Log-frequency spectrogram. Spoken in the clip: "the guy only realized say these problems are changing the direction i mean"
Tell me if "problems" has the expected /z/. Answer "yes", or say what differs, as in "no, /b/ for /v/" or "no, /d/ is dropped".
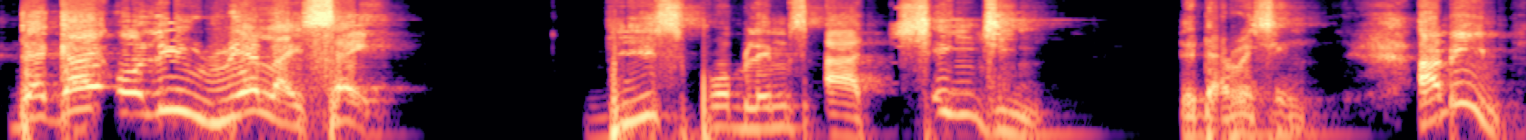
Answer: no, /s/ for /z/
